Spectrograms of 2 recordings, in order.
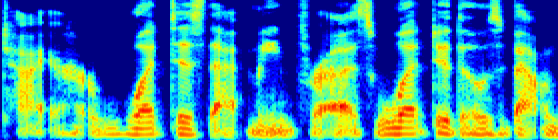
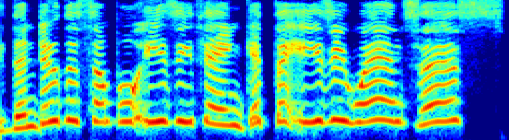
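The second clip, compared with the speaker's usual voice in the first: high playful hype; 13 semitones higher than usual. Real, not acted. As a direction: sing it out way up high, teasing.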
